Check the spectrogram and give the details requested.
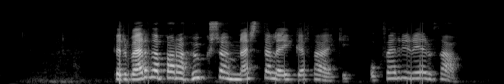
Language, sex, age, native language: Icelandic, female, 40-49, Icelandic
